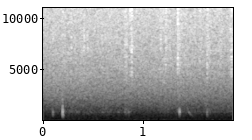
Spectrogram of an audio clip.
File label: source signal, recordings under ice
